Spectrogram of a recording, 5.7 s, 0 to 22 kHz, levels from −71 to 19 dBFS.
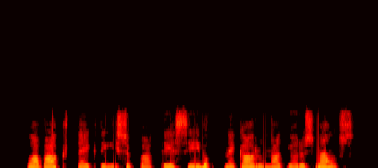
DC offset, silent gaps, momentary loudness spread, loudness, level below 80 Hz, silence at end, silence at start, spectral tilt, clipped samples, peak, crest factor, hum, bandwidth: under 0.1%; 1.07-1.14 s, 2.34-2.43 s, 3.23-3.36 s; 9 LU; -23 LUFS; -54 dBFS; 0.4 s; 0.4 s; -4.5 dB/octave; under 0.1%; -6 dBFS; 18 dB; none; 8 kHz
